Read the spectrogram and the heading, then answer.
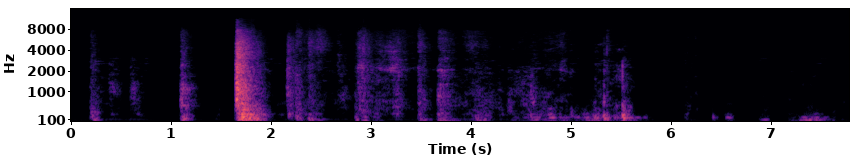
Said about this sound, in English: Quiet it down. Close the door.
